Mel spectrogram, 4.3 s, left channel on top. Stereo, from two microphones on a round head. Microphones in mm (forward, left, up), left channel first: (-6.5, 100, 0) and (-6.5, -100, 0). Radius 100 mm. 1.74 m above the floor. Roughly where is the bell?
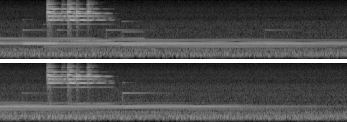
Centre.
